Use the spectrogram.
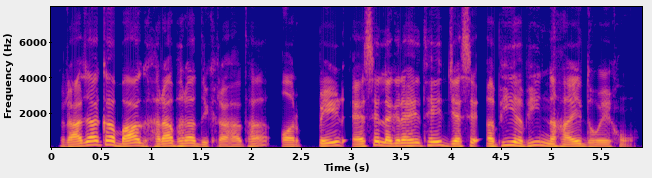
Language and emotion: Hindi, neutral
